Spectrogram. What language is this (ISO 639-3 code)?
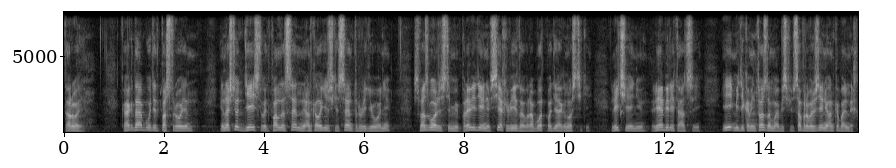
kaz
